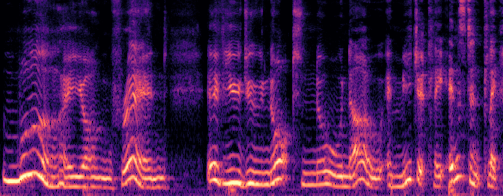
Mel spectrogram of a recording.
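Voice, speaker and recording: A woman's voice: fairly low pitch, very animated, slow pace, a little mellow. A woman voicing a pompous, bossy, wordy python in a storybook, speaking emphatically. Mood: urgent, pompous. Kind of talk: animated children's storybook character voice.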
